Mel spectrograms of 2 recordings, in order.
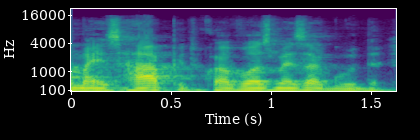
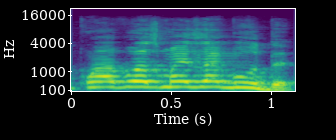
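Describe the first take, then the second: First: Said in the usual way. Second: "mais rápido com a voz mais aguda" pushed up high; higher-pitched voice. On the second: Shown as a demonstration. Commentator showing viewers how Lula sounds on Trump's name, high-pitched. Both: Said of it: "ele fala mais rápido com a voz mais aguda".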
